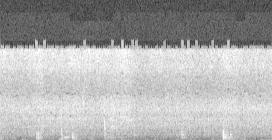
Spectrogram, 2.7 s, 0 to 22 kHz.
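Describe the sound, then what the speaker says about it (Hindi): Vegetables sautéing in oil for fried rice, a steady quiet sizzle with a few light stirring clicks and scrapes of a spatula, close up. "बस ऑयल में इसको सॉटे करना है 3 to 4 मिनट"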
